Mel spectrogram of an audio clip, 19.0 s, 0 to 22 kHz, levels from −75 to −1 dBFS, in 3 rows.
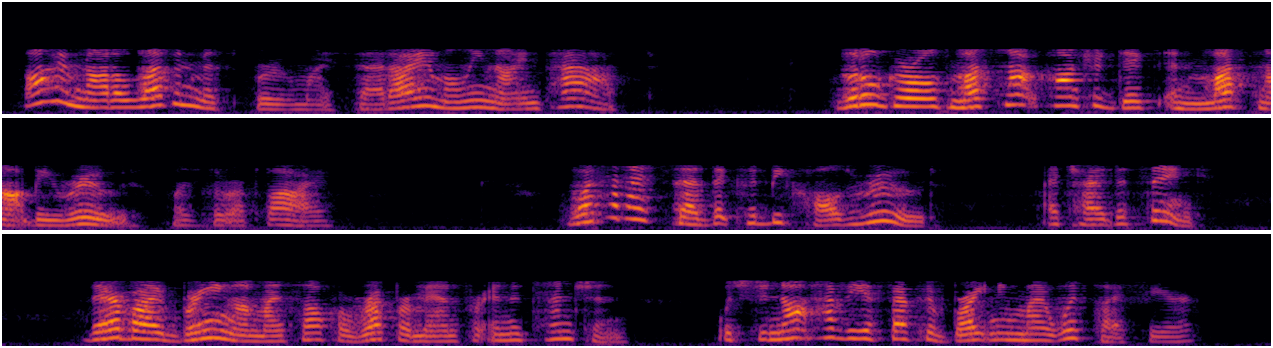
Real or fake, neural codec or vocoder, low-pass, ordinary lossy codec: real; none; 7.2 kHz; AAC, 16 kbps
